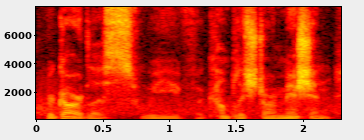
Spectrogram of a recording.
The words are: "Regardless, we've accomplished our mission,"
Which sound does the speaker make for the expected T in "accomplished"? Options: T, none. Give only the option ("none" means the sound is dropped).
T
